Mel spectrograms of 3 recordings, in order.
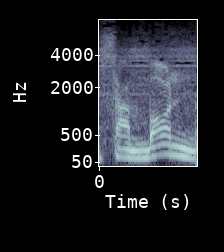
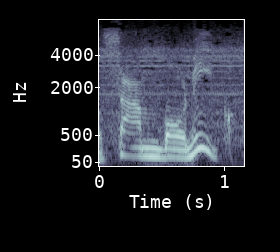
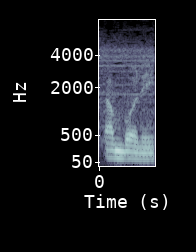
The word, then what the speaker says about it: Zamboní: Y entonces, ese Zamboní es muy caucano para que la gente lo pronuncie bien. Ayer le estaban diciendo Zamboní. Sí. Otros, Zambón, no, Zamboní. – Zamboní. – Con el acento. – Los que somos de la región.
